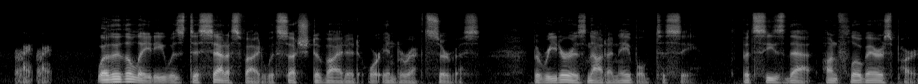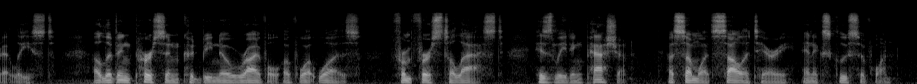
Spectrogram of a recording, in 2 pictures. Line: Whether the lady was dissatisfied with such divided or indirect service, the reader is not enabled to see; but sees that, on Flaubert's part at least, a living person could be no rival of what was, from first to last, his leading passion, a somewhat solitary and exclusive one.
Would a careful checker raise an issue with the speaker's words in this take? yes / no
no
